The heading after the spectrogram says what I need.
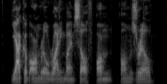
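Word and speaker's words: Omrzel: Omril. An R and a Z put together. Smash those two together. Make it happen.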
